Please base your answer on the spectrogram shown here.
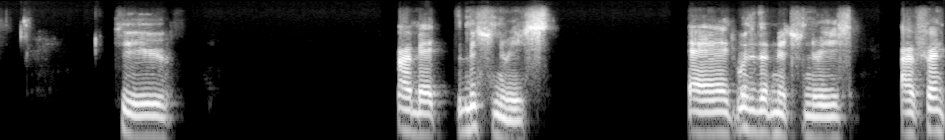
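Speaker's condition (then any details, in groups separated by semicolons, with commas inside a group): Cerebral palsy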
